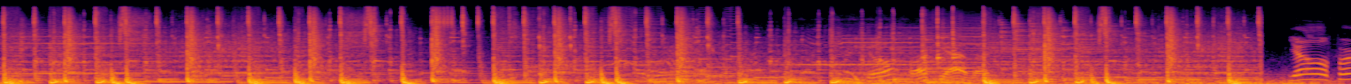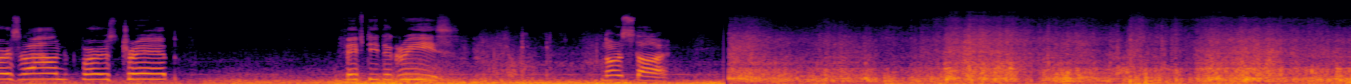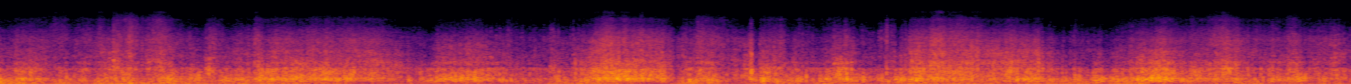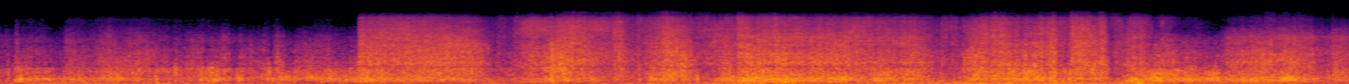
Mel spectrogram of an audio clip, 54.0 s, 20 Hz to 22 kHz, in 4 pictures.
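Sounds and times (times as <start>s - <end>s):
wind on microphone: 0.0s - 1.4s, 6.1s - 13.4s, 15.1s - 54.0s
snowboard edge scraping snow: 20.8s - 54.0s.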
